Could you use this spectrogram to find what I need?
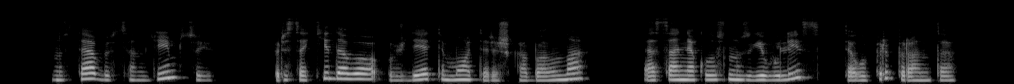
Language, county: Lithuanian, Utena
